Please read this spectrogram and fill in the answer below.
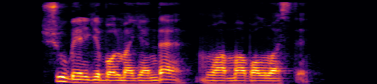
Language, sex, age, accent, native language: Uzbek, male, 19-29, Xorazm, Uzbek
